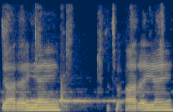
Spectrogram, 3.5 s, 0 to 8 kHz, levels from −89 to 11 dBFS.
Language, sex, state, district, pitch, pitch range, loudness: Hindi, female, Uttar Pradesh, Budaun, 185 Hz, 165-205 Hz, -15 LUFS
